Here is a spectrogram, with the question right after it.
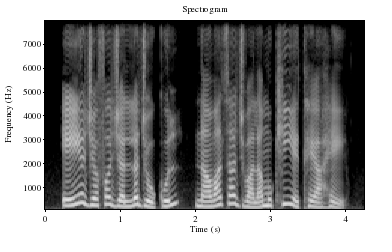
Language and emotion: Marathi, neutral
